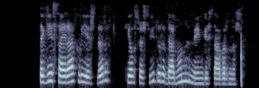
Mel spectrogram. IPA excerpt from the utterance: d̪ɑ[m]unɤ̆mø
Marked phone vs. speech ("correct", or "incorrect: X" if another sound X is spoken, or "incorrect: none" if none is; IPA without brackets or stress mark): incorrect: n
